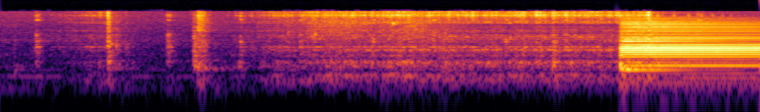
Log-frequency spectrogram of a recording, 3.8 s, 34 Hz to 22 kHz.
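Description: A 1950s Smiths Enfield striking mechanical mantel clock gives faint, irregular mechanical clicks and ticks at close range, and near the end a loud, sustained metallic chime strikes out.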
